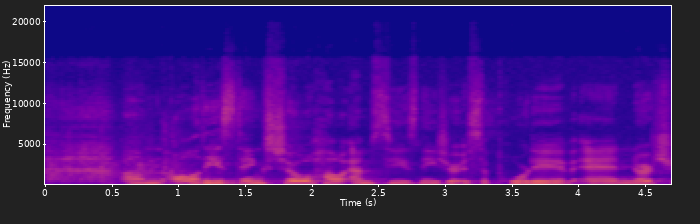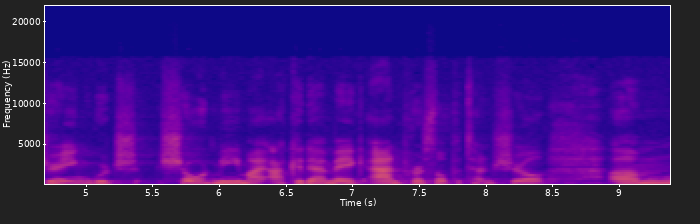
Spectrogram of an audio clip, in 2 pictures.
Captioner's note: applause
